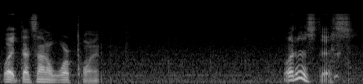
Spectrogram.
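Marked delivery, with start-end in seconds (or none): 2.8-3.5 high surprised question; suddenly puzzled, pitch jumping up. Real, not acted. Sudden find in game.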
